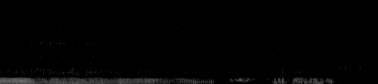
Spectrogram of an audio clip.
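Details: A female English Springer Spaniel asleep on her owner's bed snores deeply, a low rumbling drone rich in buzzy harmonics, breaking off into softer, irregular snuffling breaths.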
